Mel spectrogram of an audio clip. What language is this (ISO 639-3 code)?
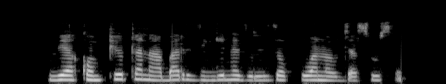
swa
